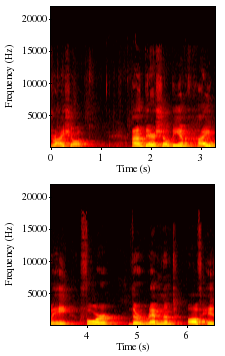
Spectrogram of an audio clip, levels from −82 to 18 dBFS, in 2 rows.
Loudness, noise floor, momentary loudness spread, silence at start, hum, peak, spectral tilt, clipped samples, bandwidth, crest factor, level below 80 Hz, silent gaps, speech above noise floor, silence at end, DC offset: -19 LUFS; -53 dBFS; 9 LU; 0 s; none; -2 dBFS; -8 dB/octave; under 0.1%; 12 kHz; 18 dB; -56 dBFS; none; 35 dB; 0 s; under 0.1%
